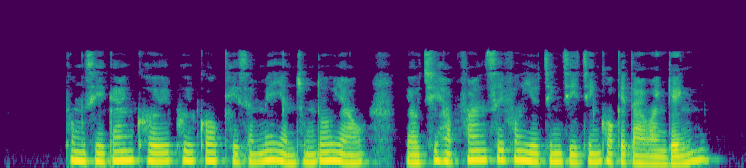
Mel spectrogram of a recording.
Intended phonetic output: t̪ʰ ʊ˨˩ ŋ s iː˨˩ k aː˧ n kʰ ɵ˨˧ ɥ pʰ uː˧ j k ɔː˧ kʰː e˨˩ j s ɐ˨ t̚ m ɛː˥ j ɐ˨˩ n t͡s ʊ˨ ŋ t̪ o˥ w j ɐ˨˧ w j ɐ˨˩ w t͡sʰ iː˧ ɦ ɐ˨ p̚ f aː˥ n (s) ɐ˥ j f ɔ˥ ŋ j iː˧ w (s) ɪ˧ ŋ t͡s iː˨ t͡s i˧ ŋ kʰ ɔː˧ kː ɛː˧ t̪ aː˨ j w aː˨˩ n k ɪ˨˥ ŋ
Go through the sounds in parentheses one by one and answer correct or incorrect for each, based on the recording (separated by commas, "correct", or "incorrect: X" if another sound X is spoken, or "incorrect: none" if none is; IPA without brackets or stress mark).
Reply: correct, incorrect: t͡s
